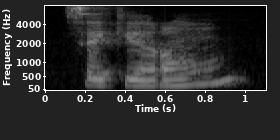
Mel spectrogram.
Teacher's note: وَمِن ثَمَرَاتِ اِخْفَاء اور اس کے بعد را دو حرکہ مد تبعی اور ہیوی پڑھیں گے را کو، ثَمَرَاتِ النَّقِيلِ نون مشدد، مِنْهُ سَكِرَوْن مِنْهُ نون کلیر پڑھیں گے اظہار، سَكِرَوْن را ہیوی اور اس کے بعد ادغام غنہ کے ساتھ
